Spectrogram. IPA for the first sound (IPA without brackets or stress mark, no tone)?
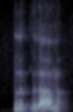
l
